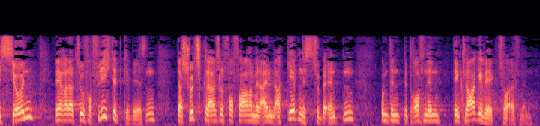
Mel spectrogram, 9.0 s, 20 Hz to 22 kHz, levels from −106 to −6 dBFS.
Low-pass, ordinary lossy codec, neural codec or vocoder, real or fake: none; none; none; real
